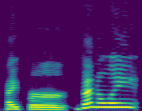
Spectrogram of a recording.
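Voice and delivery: normal talking voice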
